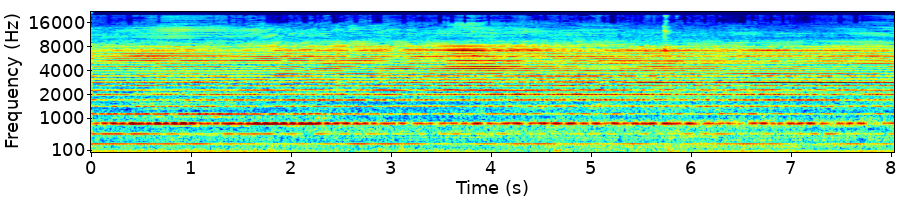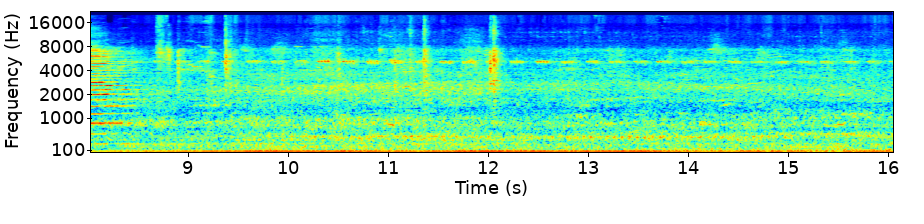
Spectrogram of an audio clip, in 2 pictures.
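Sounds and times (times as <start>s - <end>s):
train horn: 0.0s - 8.8s
low rumble of moving train: 0.0s - 16.0s.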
